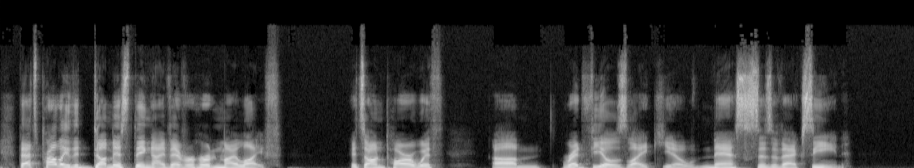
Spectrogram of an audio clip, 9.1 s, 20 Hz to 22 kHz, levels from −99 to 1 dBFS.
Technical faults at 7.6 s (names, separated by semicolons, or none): none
